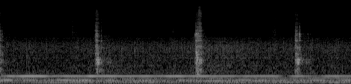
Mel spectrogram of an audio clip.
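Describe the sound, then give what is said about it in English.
A clock ticks steadily, one sharp tick each second with fainter echoes between, over a low constant hum. No one speaks. “Listen to the sound of the clock as it makes you more and more relaxed.”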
